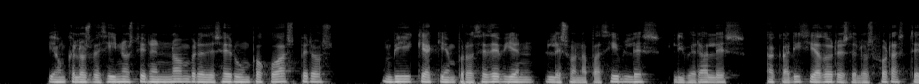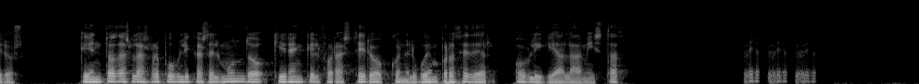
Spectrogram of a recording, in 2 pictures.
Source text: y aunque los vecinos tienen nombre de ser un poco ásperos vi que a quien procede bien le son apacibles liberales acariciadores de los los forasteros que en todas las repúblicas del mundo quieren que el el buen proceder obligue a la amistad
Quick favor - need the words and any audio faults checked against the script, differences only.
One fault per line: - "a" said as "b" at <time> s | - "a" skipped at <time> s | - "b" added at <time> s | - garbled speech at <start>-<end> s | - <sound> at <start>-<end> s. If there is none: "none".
- "los" skipped at 8.7 s
- "forastero con" added at 12.4 s
- laugh at 16.6-17.4 s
